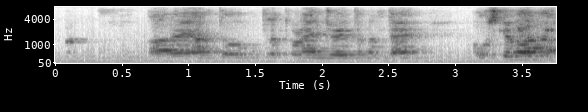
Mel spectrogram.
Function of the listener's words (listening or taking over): listening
